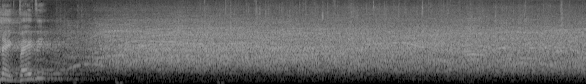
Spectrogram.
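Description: A large crowd cheers and shouts in a big hall.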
